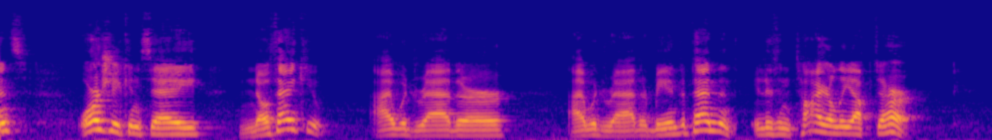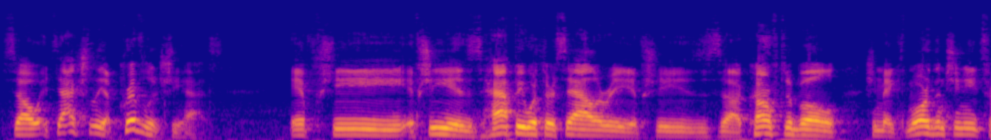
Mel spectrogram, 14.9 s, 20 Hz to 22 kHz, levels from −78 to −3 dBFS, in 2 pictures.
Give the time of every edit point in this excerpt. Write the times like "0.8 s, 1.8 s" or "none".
5.5 s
